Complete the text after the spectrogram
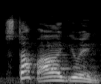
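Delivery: fed-up passengers cutting in; grumbling. Acted. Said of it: "grumbled the passengers".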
